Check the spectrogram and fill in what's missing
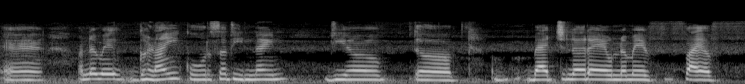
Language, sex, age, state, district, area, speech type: Sindhi, female, 18-30, Maharashtra, Mumbai Suburban, urban, spontaneous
